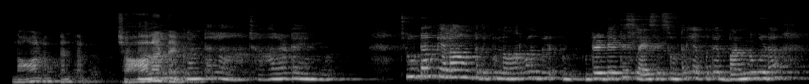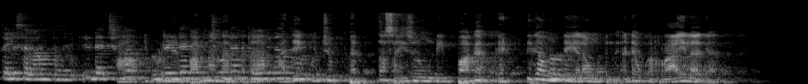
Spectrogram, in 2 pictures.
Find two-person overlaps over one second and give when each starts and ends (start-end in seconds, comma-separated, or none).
9.3-11.6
